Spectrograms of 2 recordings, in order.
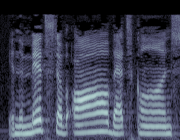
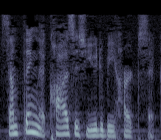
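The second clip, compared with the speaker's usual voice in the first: calm grounding exercise. Real, not acted. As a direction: lead them gently into stillness. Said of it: "let go of distractions".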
